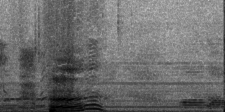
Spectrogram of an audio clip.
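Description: A short voice-like cry about half a second in, rising and then falling in pitch and lasting about half a second, followed by a quieter stretch.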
